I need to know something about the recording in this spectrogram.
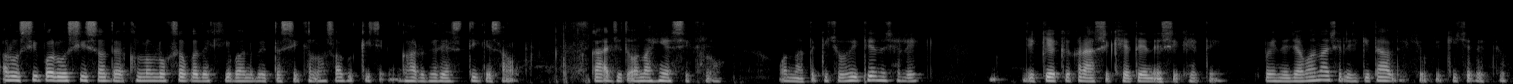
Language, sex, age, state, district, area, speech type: Maithili, female, 45-60, Bihar, Darbhanga, urban, spontaneous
